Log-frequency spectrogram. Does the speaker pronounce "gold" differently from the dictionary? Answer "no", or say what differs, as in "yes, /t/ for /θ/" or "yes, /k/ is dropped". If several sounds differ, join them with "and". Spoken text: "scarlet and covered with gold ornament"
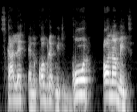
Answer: yes, /l/ is dropped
